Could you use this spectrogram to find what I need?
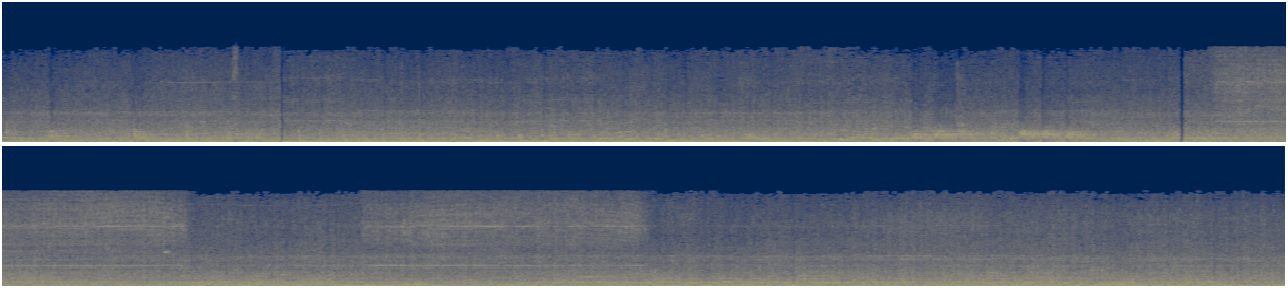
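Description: Many people talk in a large echoing hall.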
